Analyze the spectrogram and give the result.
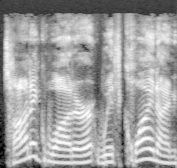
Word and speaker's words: quinine: Quarinine? – Oh, boy. You're almost there. You just said it wrong. – Quinine? – Quinine, Michael. Quinine.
